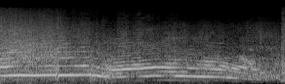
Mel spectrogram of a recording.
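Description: A Ferrari race car roars past at speed, its high engine note loud and close, rising and sliding in pitch as it accelerates and shifts through a brief pass.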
